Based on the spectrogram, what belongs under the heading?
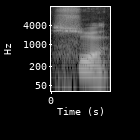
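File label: "xue", pinyin voice, fourth tone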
